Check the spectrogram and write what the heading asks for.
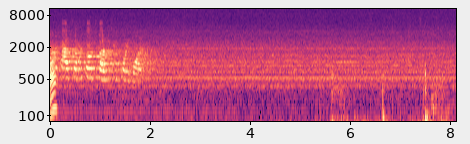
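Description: A commentator's voice for about the first two seconds, then a quiet, steady hum of the pool hall with a faint held tone. In the last few seconds come a few soft, low thumps: a diver's footsteps on the springboard as she walks out along it.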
